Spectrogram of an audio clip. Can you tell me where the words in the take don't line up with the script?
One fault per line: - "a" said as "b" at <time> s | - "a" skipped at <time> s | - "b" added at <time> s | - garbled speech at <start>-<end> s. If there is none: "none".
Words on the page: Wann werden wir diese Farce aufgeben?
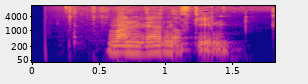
- "wir diese Farce" skipped at 1.1 s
